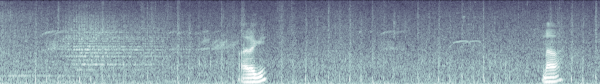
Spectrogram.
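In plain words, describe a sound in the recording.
Footsteps rustle through dense grass and leaves.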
